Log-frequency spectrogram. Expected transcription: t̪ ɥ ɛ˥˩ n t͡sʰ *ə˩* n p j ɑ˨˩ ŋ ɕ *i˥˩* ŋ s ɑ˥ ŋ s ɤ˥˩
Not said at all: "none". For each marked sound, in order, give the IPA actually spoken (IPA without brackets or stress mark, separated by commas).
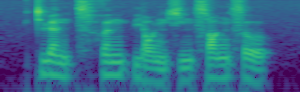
ə˥, i˦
